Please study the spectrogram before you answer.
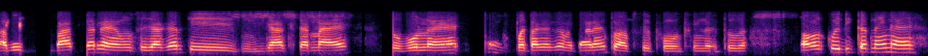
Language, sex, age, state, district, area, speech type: Hindi, male, 18-30, Uttar Pradesh, Ghazipur, urban, conversation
